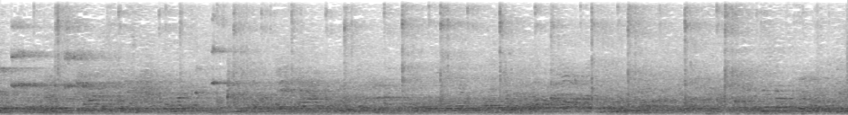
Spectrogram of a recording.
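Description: Table tennis balls being struck by paddles and bouncing on tables: quick, sharp clicks at an irregular pace, several a second, some with a short ringing ping. Voices in the hall carry on steadily underneath.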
